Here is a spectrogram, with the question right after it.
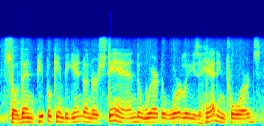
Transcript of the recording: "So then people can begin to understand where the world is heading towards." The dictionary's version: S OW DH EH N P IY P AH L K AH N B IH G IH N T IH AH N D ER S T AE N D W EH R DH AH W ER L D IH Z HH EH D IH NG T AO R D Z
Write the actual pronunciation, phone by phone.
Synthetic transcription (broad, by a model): S OW DH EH N P IY P L K AH N B IH G IH N T IH AH N D ER S T AE N D W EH R DH AH W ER L IH Z HH EH D IH NG T AO R D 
